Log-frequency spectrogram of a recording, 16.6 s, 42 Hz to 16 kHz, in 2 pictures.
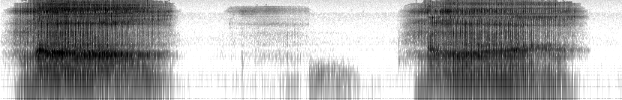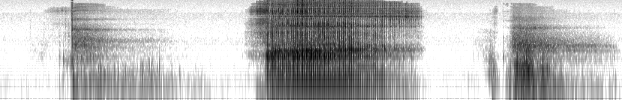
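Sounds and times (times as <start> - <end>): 
snoring: 0.1 - 2.4, 3.3 - 4.2, 5.4 - 7.9, 11.6 - 14.0.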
